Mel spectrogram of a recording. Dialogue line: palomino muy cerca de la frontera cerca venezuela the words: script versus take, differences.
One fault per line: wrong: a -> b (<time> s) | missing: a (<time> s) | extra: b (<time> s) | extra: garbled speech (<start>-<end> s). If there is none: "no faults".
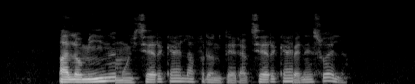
no faults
